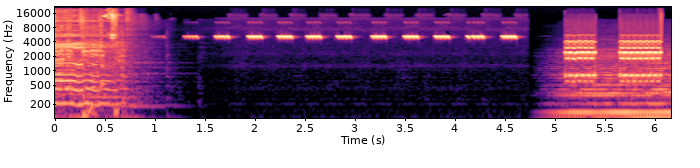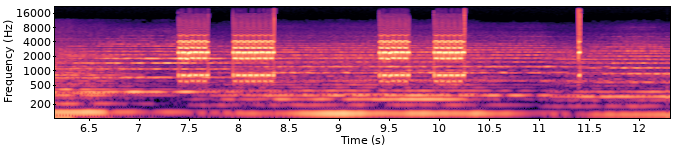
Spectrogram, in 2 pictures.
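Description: A telephone rings in a domestic drama scene: a rapid electronic ring repeats in short regular bursts, then gives way to louder background music with sustained tones.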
